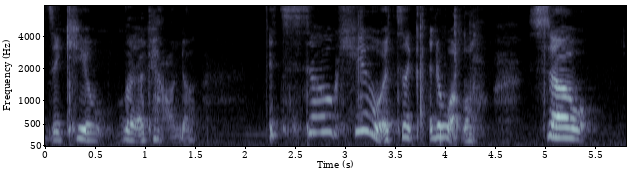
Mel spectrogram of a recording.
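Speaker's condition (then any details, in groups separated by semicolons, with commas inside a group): Cerebral palsy, quadriplegic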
